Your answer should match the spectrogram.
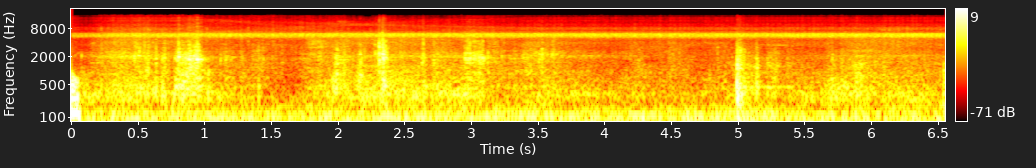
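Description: Crickets singing steadily in the background as one continuous high trill, with a few faint clicks and rustles, one sharper tick about five seconds in.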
